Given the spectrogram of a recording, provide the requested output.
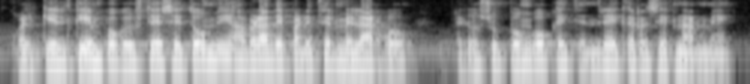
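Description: A woman voicing an earnest, lovesick English lord in an audiobook, speaking formally and pleading gravely. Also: deep voice, steady tone, normal speed, faint music behind. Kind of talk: audiobook character reading.

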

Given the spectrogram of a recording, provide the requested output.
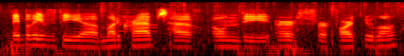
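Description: A man's voice: medium pitch, flat delivery, a little slow, noisy background. A man playing along as co-player in a casual let's play, cracking dry, sarcastic jokes. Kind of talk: casual gameplay banter. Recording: voice call over game gunfire. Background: gunfire from the game.

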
